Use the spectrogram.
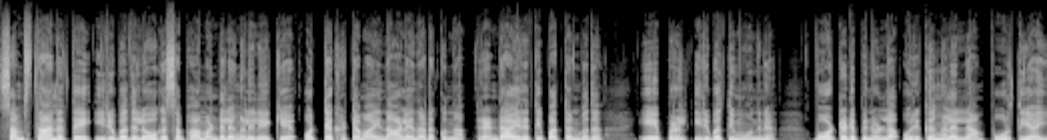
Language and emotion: Malayalam, neutral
